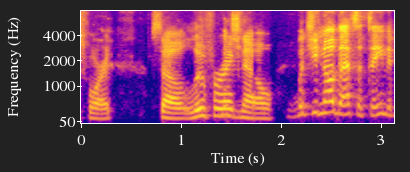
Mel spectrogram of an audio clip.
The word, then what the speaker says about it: Ferrigno: Lou Ferrigino, I just said his name wrong. You did, but I love it. Yeah. I'm gonna say it like that from now on. It's over. Lou Ferrigno.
